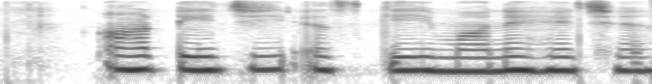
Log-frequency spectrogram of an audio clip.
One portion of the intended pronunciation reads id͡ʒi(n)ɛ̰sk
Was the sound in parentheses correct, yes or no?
no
